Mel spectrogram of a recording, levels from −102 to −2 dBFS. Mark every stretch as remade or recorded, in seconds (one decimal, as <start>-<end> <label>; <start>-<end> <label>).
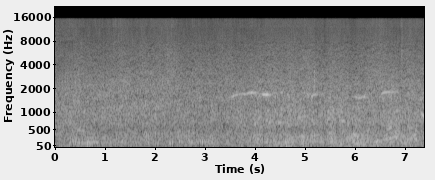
0.0-4.9 recorded; 4.9-6.3 remade; 6.3-7.4 recorded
